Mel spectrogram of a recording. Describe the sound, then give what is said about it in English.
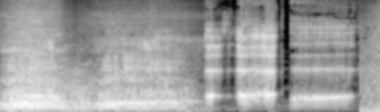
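A voice imitates a giant CGI wolf as someone changes into it: a loud, raspy roaring growl for about two seconds, then three short strained howling bursts with brief gaps between them, forceful. “Why are you changing into a giant CGI wolf”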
